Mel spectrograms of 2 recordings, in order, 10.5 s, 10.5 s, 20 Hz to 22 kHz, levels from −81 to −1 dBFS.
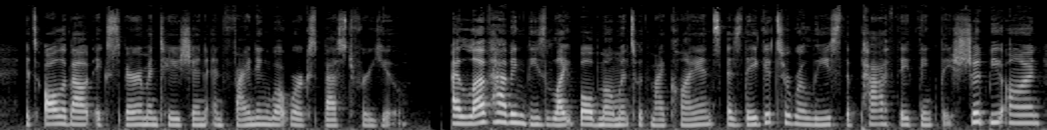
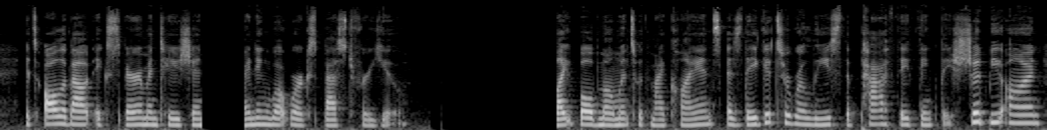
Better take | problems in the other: first | audio cutting out; at 2 s and at 4.5 s for 1 s

